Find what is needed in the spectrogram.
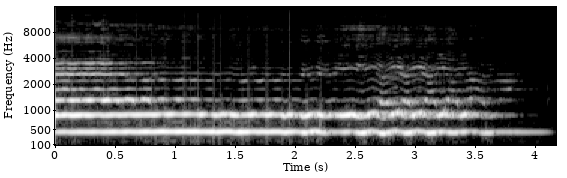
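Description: A woman's voice holding one long sung note as light language toning, steady at first, then wavering in pitch before it breaks off at the very end.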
